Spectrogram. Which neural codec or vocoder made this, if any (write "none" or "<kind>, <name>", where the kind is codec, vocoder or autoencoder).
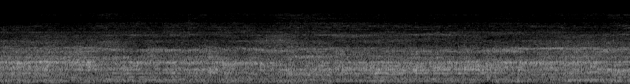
codec, SNAC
